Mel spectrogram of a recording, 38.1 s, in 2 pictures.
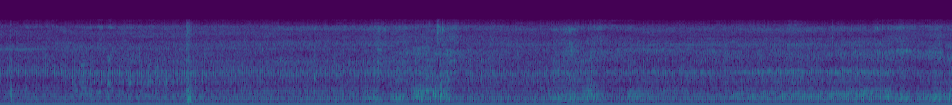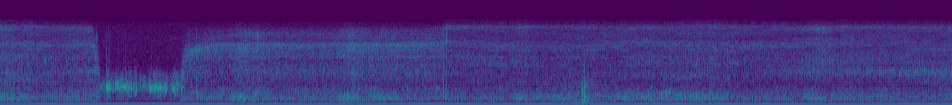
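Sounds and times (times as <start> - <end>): car engine idling: 0.0 - 8.0, 23.2 - 38.0.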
